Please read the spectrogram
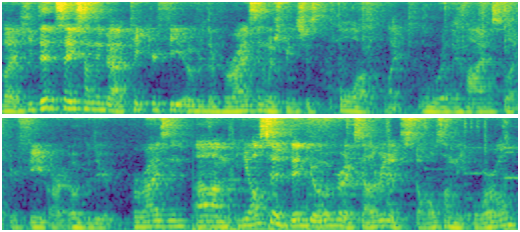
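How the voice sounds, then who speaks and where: A man at a medium pitch, with lively intonation and a fairly quick pace, over noticeable background noise. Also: hardly any pauses. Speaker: aviation YouTuber, new private pilot. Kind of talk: tutorial. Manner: casual.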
